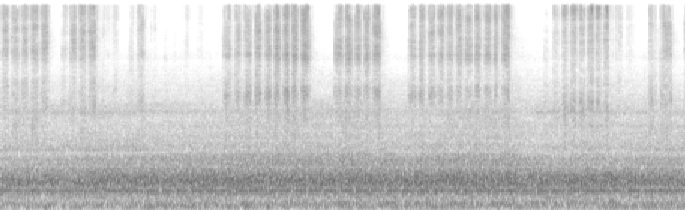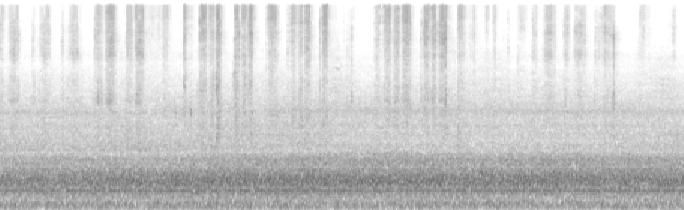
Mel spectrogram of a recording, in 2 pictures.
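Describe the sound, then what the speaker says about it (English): A nail file scratches the surface of a natural fingernail in quick, steady back-and-forth rasping strokes, soft and close, continuing without pause and with no talking. "So I'm just scratching the surface of the natural nail and then do the same on the other nail."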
